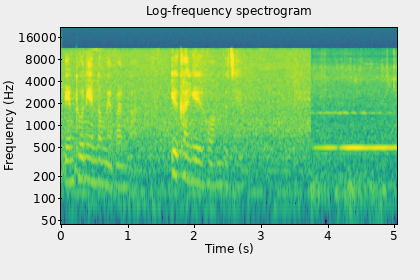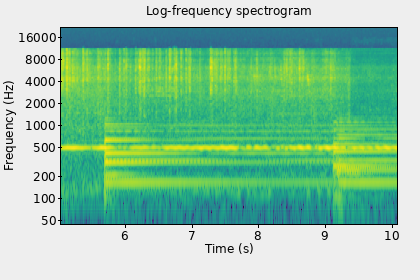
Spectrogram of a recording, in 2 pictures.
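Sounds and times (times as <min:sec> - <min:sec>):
soft background music note: 0:03.8 - 0:10.0.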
